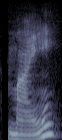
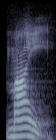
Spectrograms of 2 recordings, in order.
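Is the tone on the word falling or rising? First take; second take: rising; falling. First: The pitch rises on the word. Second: The pitch falls on the word. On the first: It turns a statement into a yes-or-no question. "with a rising tone means right" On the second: It means no. "with falling tone means no"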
